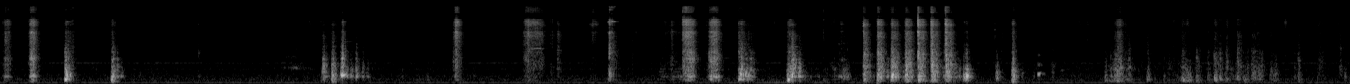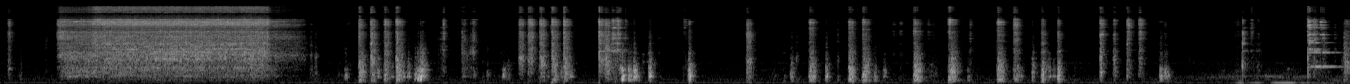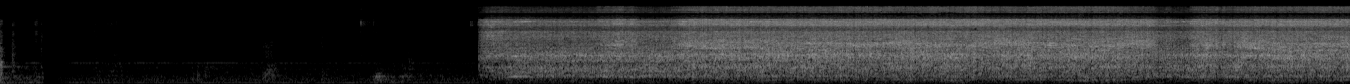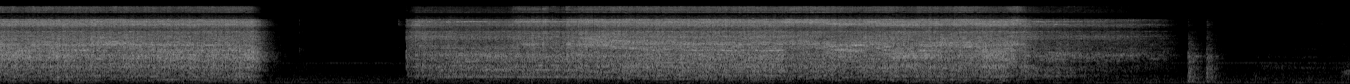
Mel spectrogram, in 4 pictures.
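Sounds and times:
handheld grinder cutting metal: 14.1s - 16.6s, 31.8s - 43.3s, 44.6s - 52.3s
metal tools knocking and clanking: 25.8s - 27.3s.

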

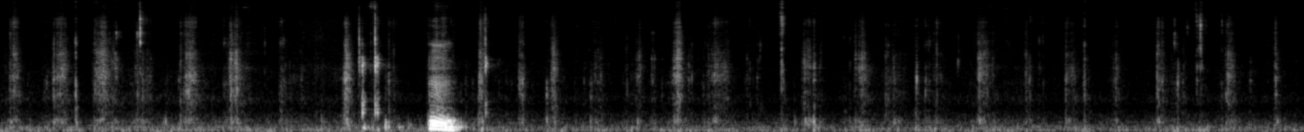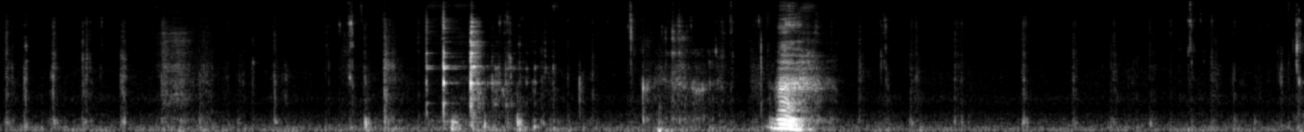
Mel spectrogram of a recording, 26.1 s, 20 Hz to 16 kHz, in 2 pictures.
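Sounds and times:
person chewing food: 0.0s - 26.0s.

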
